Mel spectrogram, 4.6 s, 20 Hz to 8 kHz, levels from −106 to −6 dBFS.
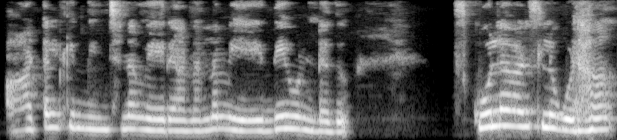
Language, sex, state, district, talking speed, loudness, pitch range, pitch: Telugu, female, Andhra Pradesh, Anantapur, 115 wpm, -15 LUFS, 230-285 Hz, 250 Hz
